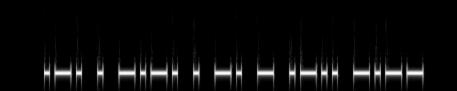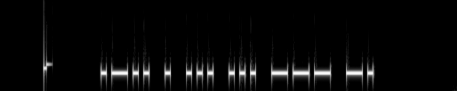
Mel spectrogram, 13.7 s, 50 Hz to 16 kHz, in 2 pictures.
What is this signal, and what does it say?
Morse code, heard as a keyed tone, about 15 wpm, 700 Hz. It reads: RECENTLY LESSON
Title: Sentences from Top 1200 Words - New Word Drill - 15wpm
